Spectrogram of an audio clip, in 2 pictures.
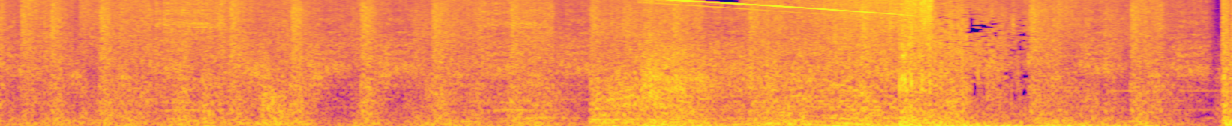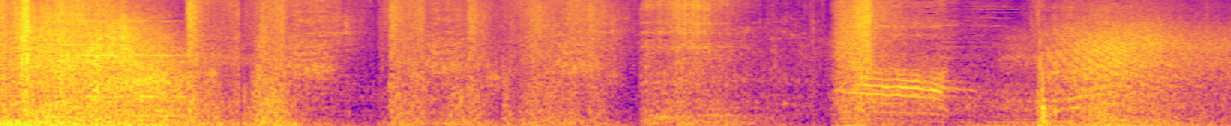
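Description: Game creatures clash with sharp hits.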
